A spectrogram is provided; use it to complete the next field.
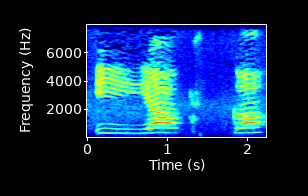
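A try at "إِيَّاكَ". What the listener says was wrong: Iyaka. Okay, so this ya, that has a alif madda afterwards. Okay, so you have to elongate that sound for 2 seconds. Iyaka.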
